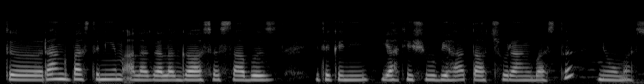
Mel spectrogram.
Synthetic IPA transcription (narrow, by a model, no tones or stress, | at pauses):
t̪ɨɾaŋɡbast̪ɨnijmɐ̰lɐɡɐlɐɡaːsɐsabɨz | it̪ʰɐkɐnijat̪ʰiʃubiɦat̪at͡sʰuɾaŋɡbɐst̪ɨ | nʲuːmɐs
